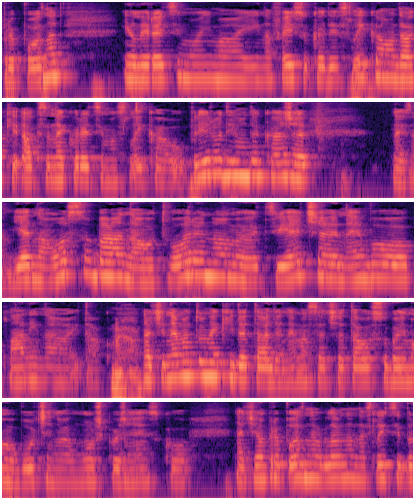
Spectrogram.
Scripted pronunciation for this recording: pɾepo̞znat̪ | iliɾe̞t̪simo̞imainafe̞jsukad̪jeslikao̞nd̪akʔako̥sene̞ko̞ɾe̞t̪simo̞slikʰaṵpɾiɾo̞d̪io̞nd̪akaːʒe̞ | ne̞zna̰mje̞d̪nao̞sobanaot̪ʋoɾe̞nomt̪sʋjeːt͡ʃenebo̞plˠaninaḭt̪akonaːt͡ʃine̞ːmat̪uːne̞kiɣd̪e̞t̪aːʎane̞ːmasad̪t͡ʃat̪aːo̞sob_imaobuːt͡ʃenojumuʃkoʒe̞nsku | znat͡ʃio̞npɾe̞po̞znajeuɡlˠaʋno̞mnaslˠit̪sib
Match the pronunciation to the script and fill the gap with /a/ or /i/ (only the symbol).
a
